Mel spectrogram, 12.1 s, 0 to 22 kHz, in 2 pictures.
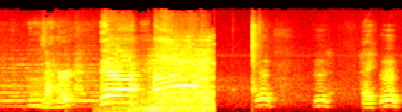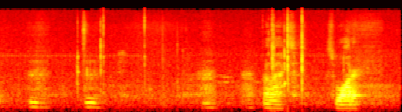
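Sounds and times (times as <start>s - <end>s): man groaning in pain: 1.5s - 3.2s.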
